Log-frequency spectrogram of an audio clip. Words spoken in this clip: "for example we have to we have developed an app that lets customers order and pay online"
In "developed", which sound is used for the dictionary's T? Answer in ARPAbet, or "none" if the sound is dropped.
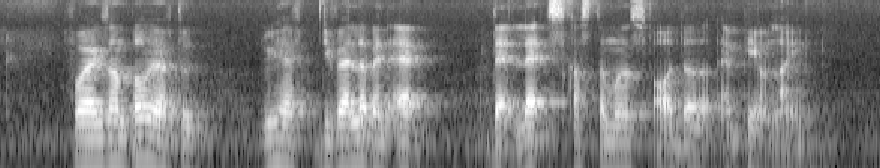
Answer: none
